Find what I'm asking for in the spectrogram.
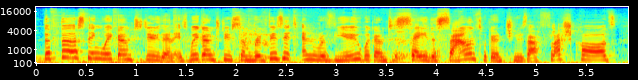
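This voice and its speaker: High-voiced southern English woman teaching. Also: music in the background. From Berkshire, England. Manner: slow, clear modelling of letter sounds. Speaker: phonics teacher. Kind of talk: classroom teaching with commentary.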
